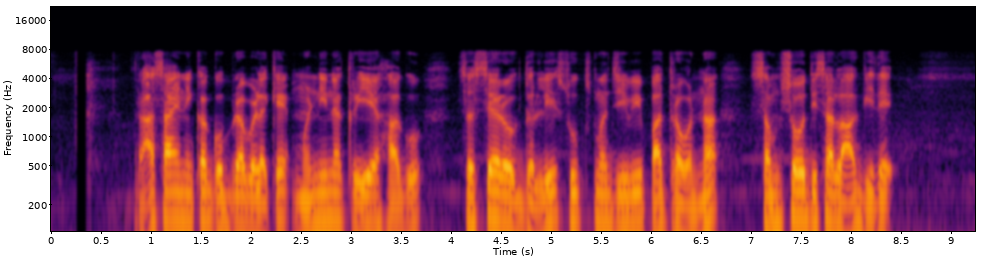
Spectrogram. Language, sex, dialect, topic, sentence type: Kannada, male, Mysore Kannada, agriculture, statement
